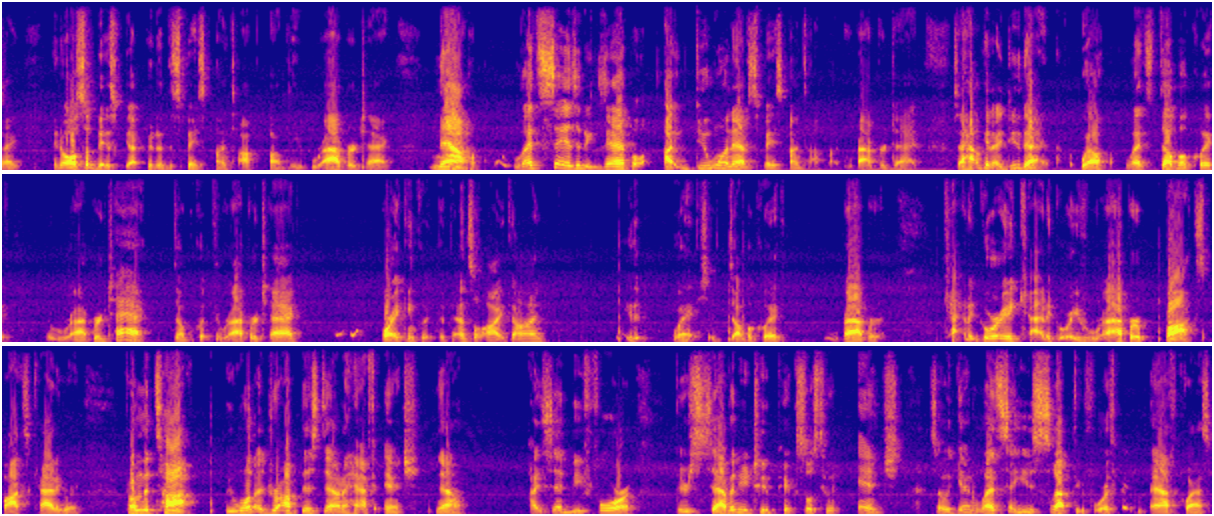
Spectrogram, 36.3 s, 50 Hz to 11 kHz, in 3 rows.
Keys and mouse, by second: 3.5 click, 13.6 click, 13.9 double click, 16.1 click, 19.3 double click, 23.4 click.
